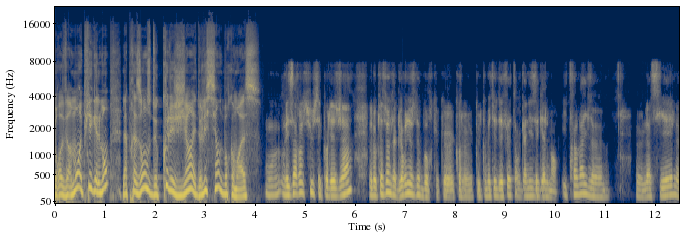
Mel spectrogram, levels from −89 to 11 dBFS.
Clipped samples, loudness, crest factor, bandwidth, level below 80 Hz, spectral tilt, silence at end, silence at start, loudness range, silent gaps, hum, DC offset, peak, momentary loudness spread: under 0.1%; -12 LUFS; 12 dB; 16 kHz; -44 dBFS; -6 dB/octave; 0 s; 0 s; 9 LU; none; none; under 0.1%; 0 dBFS; 12 LU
